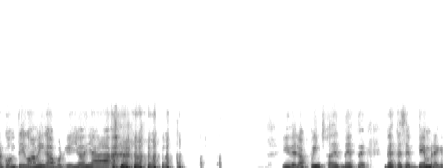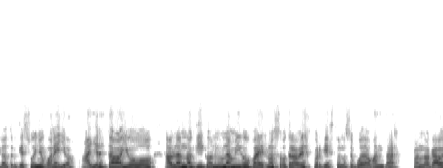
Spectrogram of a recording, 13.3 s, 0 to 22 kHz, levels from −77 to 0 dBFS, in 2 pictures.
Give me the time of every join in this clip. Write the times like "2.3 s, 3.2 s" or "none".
7.8 s, 9.0 s

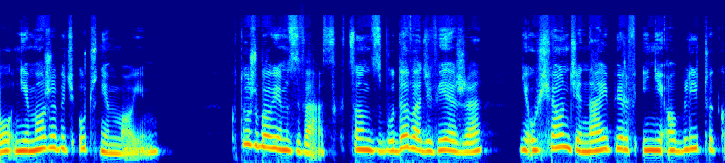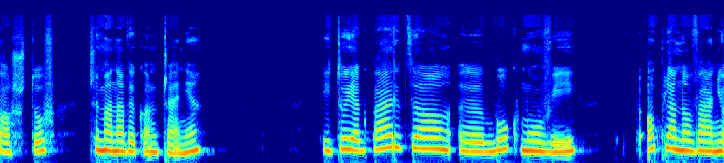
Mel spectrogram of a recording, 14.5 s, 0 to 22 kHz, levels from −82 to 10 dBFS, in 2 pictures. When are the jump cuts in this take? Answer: 10.3 s

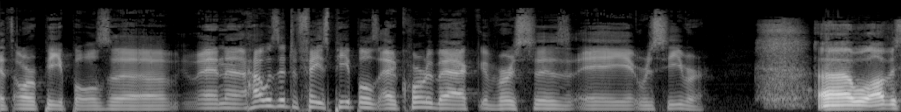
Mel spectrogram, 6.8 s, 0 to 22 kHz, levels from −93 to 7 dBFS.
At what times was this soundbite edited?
none

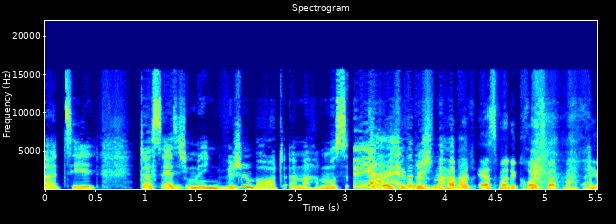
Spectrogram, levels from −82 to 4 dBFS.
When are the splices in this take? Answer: 3.1 s

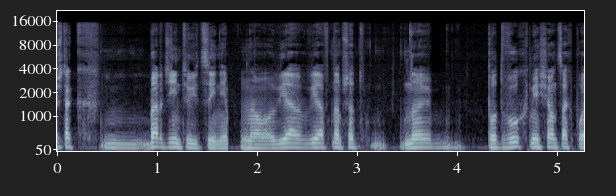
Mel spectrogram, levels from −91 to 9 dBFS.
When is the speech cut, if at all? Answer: 1.7 s

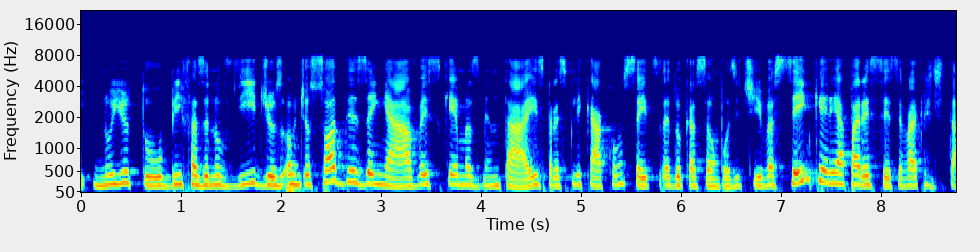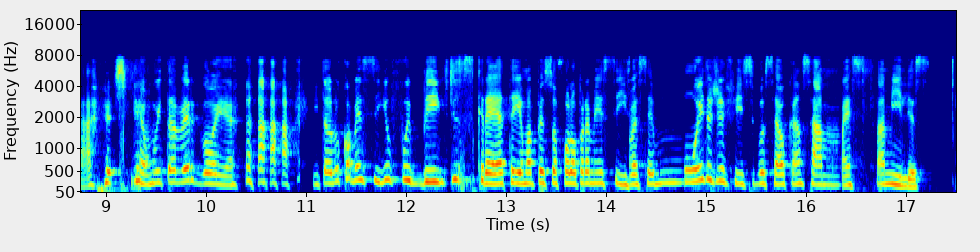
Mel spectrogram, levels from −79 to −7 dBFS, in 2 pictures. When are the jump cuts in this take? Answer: 10.9 s, 14.2 s

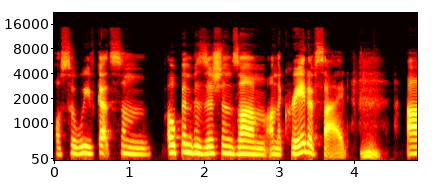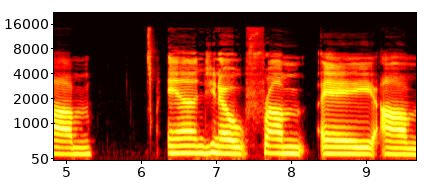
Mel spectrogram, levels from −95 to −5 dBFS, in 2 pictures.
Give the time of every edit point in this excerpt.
4.5 s

